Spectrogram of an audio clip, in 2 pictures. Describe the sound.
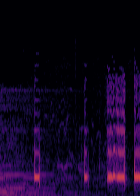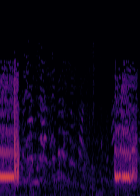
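A telephone number is dialed from inside a car: several short electronic tone bursts come at irregular intervals, some brief and some held longer, over a constant murmur of background chatter.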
